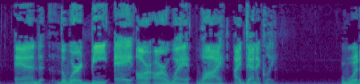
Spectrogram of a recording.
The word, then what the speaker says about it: Berry: B A R R Y. Barry. And his last name is Barry like strawberry.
